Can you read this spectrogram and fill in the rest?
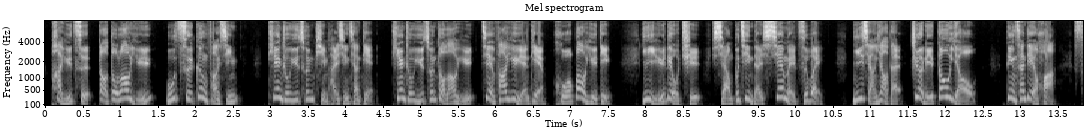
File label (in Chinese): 男 广告; 豆捞鱼广告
